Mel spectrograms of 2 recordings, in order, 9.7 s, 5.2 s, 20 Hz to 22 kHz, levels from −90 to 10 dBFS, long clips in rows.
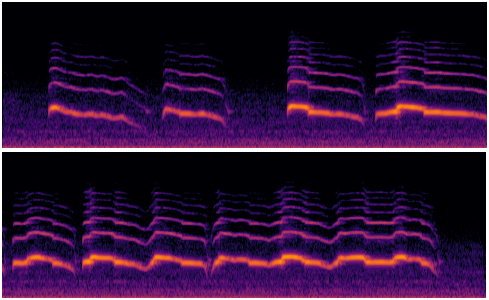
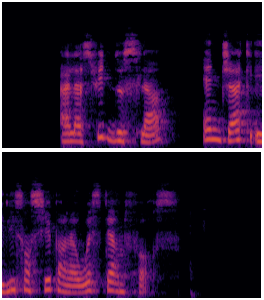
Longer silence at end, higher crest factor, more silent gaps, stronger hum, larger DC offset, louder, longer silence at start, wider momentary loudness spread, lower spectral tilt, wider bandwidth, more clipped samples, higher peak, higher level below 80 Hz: second, 0.05 s vs 0.9 s; about the same, 14 dB vs 18 dB; second, none vs 1.79-2.01 s; neither; neither; first, -24 LUFS vs -35 LUFS; second, 0 s vs 0.6 s; first, 18 LU vs 15 LU; about the same, -2.5 dB/octave vs -3.5 dB/octave; second, 7.6 kHz vs 9.6 kHz; neither; first, -10 dBFS vs -20 dBFS; first, -46 dBFS vs -78 dBFS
